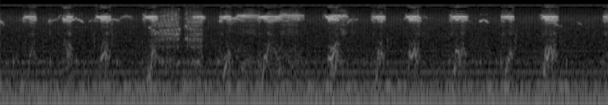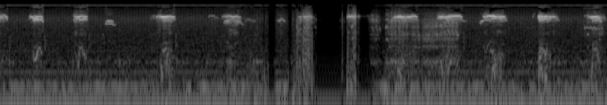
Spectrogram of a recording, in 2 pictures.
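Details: Great tit nestlings, nine in the brood and eight days old, begging as a parent feeds them: regular high, sharp peeps about twice a second, interrupted near the end by a loud knock, then resuming.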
